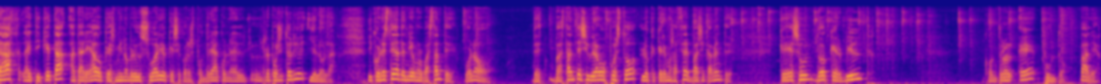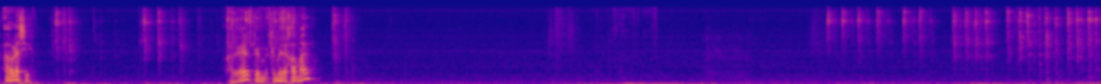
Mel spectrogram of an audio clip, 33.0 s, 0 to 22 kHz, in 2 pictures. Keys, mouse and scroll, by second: 4.8 Return, 7.1 ctrl+p, 8.6-10.4 typing, 11.1 ctrl+a, 11.5 alt+f, 11.9-15.1 typing, 18.8 ctrl+l, 19.7-21.2 typing, 21.5 Return, 28.9-33.0 typing.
